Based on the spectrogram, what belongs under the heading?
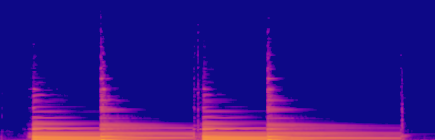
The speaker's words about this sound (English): A hammer-on, like the slide, gives you two notes while only picking the string once. We're going to start by playing the fourth string open, then hammer-on with the bar down onto the second fret to produce that second fret sound.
